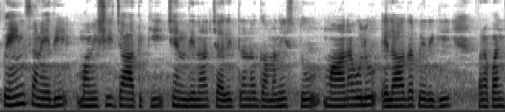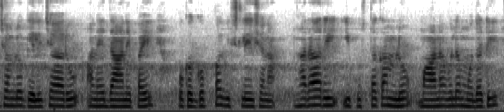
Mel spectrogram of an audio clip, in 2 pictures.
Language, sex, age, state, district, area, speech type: Telugu, female, 18-30, Telangana, Nizamabad, urban, spontaneous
